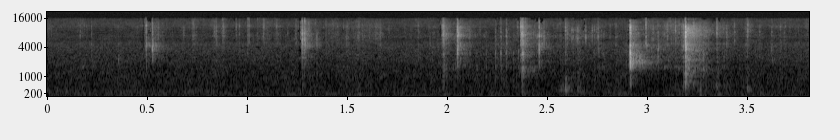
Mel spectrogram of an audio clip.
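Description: A hand-sized, solid red bar of dry painted soap is scraped and shaved with a metal utility-knife blade, sending pink curls falling. About eight short, crisp scraping cuts sound at irregular intervals, each bright and dry with almost no ring, the last few louder and sharper over a quiet background.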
